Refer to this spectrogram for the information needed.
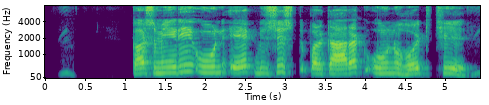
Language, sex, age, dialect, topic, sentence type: Maithili, male, 18-24, Southern/Standard, agriculture, statement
